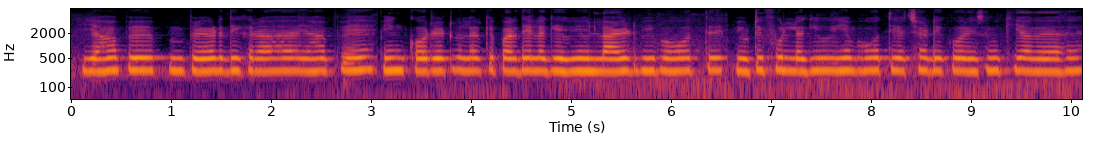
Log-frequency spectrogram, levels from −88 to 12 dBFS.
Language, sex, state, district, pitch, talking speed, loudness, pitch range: Hindi, female, Uttar Pradesh, Budaun, 255 Hz, 190 wpm, -21 LUFS, 250-255 Hz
